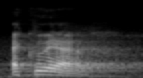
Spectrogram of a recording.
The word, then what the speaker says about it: acquire: ACQUIRE, অ্যাকুয়ার উচ্চারণটা। অ্যাকুয়ার রটা কিন্তু উচ্চারণ হয় না, এই জন্য ব্র্যাকেট থাকে অ্যাকুয়ার, অর্থাৎ আমি তোমাদের কিন্তু উচ্চারণটাও দেখাচ্ছি।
